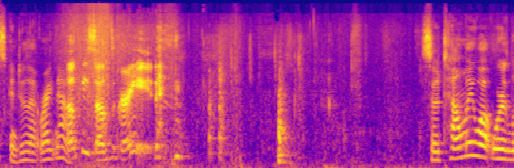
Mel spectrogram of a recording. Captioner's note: chuckles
